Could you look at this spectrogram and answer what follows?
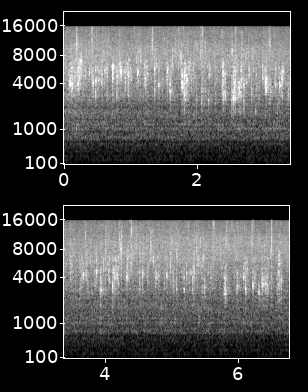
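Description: Tortillas fry in hot oil in a high-edged pan, giving a steady, close crackling sizzle with dense popping and spitting throughout, no voices.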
